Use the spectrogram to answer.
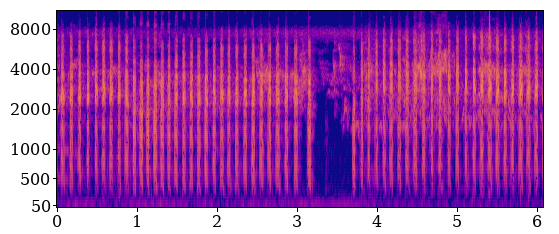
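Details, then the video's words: Stork-billed kingfisher in a continuous tutor recording for training other birds: rapid rasping notes, roughly three and a half per second, a brief half-second break midway, then the same harsh series resuming. "TENGKEK BUTO KHUSUS BUAT MASTERAN,FULL KICAU GA ADA BERHENTI NYA"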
